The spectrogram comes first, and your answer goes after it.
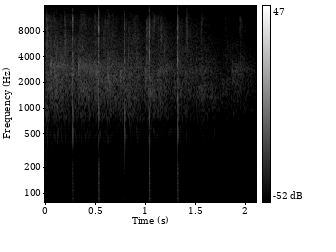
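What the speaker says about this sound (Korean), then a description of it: "우리 격려의 박수 한번 했으면 좋겠어요" Church congregation gives a round of encouraging applause for a volunteer document team, faint and distant, with a few sharp individual claps standing out every quarter second over the soft wash.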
